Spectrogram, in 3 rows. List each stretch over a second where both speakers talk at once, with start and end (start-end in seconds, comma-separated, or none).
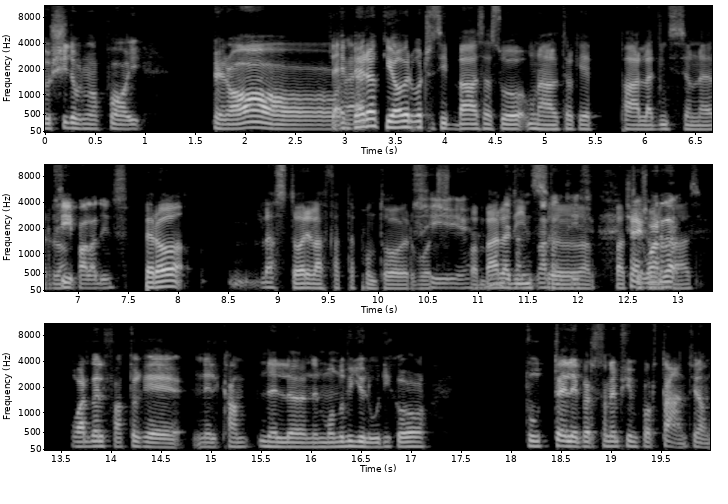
10.3-13.1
